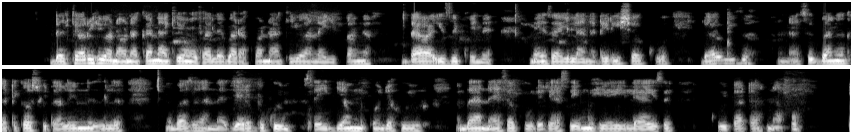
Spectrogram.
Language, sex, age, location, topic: Swahili, male, 25-35, Nakuru, health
